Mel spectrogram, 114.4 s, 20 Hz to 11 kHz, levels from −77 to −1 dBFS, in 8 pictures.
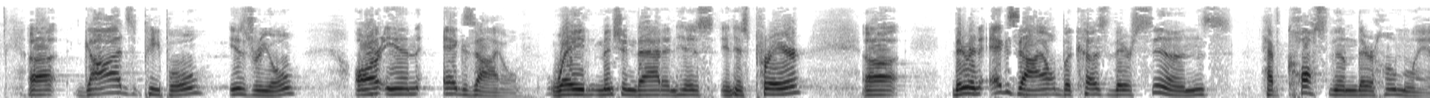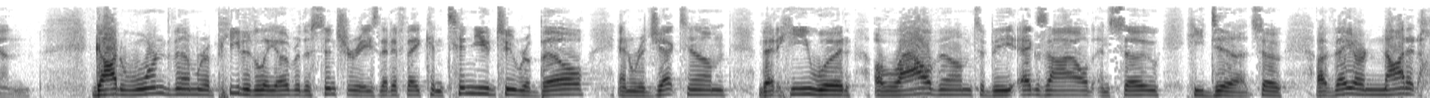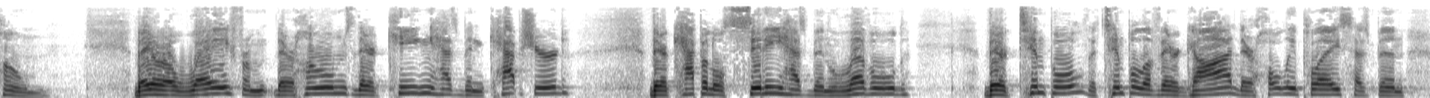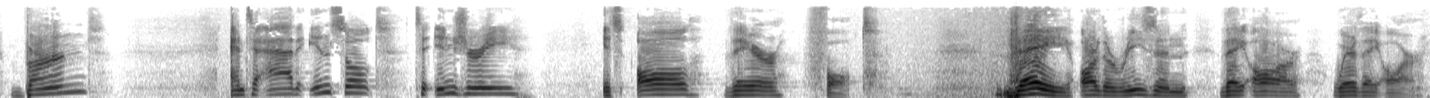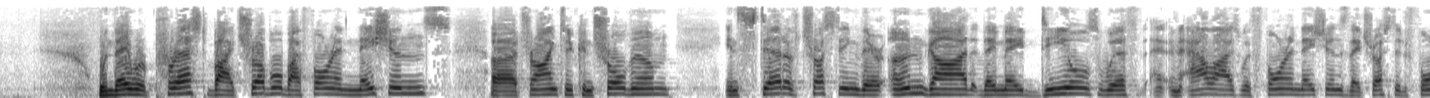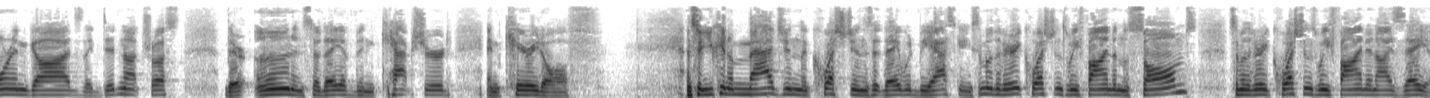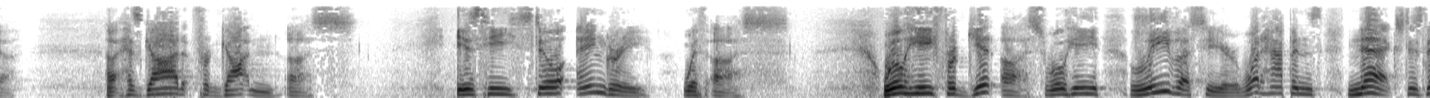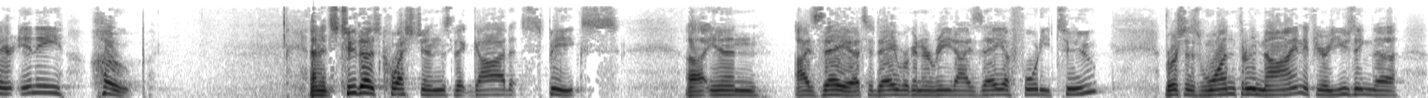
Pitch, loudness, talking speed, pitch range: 160 Hz, -18 LUFS, 125 wpm, 145-180 Hz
